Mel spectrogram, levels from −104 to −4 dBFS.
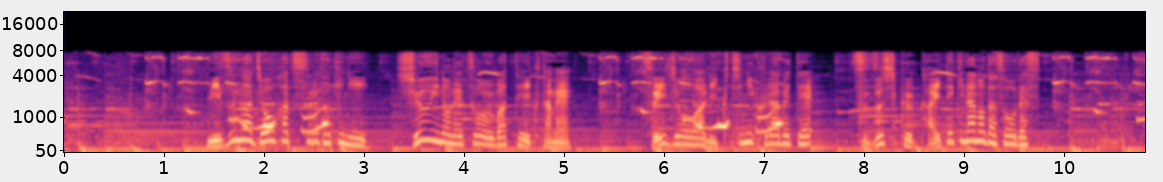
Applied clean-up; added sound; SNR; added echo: none; Dog; 1 dB; none.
